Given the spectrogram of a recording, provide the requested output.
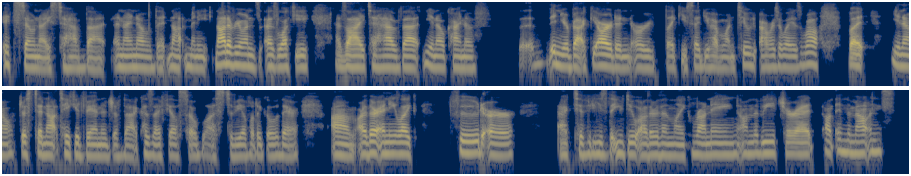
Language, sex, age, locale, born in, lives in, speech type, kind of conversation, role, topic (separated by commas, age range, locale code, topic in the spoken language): English, female, 25-29, en-US, United States, United States, conversation, unstructured, none, What are your favorite two-hour weekend getaways near where you live, and what memories do you associate with them?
